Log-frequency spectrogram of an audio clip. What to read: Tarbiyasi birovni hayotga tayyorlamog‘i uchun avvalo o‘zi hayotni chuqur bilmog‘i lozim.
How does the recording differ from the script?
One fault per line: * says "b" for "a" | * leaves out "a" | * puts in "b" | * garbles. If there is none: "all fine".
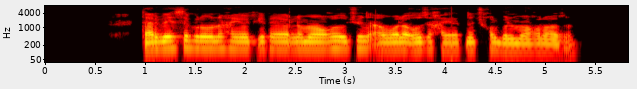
all fine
